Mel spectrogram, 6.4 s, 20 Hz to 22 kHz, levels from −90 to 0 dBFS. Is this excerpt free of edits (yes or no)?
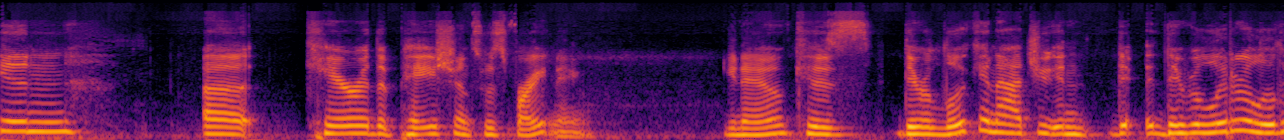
no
